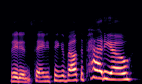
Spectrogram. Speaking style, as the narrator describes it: the roommate laughed and replied

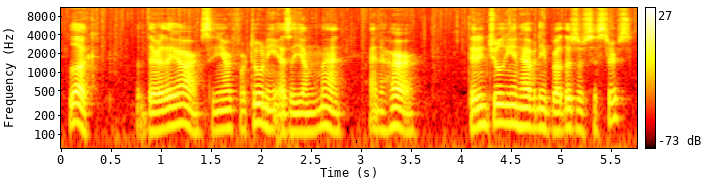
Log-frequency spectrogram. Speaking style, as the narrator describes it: The caretaker ... let out a sigh

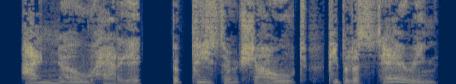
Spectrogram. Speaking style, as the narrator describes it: whispered Hermione

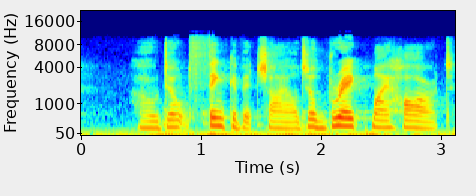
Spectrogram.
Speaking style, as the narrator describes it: she would groan out

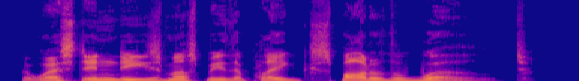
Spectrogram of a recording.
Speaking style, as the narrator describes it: muttered Buckner

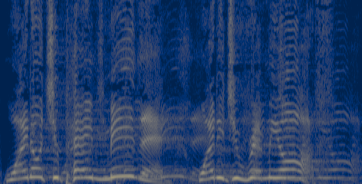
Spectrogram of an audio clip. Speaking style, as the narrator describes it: Bell screams back

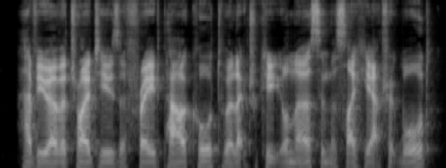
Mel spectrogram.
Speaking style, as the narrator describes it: asked flatly

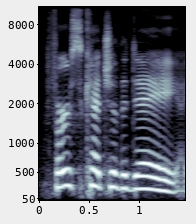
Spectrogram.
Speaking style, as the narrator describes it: I purr

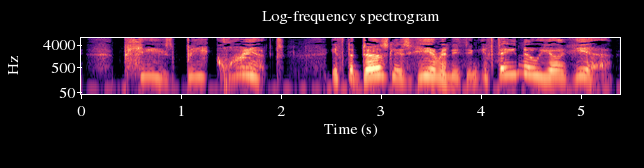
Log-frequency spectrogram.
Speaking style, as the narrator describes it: Harry whispered frantically

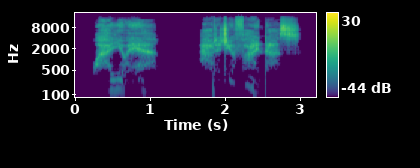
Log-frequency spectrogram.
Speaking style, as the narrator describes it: A whispered voice asks

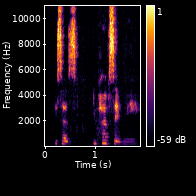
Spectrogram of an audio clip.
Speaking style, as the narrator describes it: he said quietly

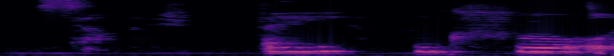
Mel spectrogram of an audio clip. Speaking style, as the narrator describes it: the hard little voice of whispering

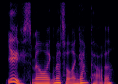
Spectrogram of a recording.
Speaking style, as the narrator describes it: she murmured

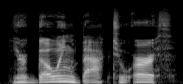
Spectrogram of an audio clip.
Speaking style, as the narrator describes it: Satan snarled

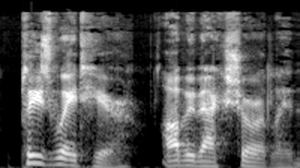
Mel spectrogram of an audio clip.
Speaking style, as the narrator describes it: the servant responds in a stern tone

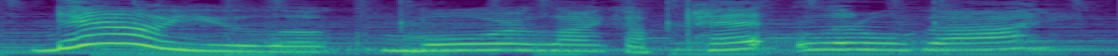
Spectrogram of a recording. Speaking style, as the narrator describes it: he said happily

